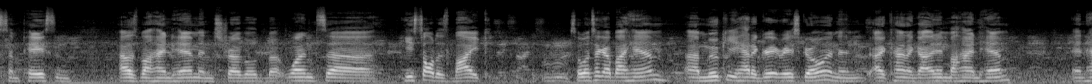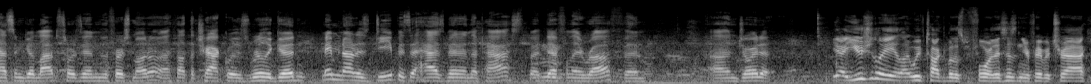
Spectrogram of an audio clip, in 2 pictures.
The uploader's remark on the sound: Hangtown 2013 Post-Race Interviews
